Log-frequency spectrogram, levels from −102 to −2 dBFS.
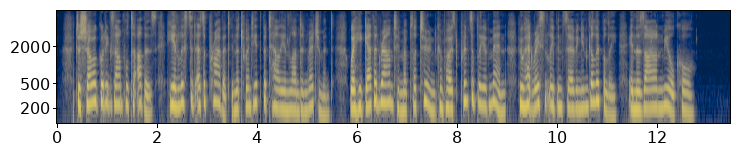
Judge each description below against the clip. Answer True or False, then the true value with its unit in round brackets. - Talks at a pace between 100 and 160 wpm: False (185 wpm)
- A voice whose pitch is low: False (210 Hz)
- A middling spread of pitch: True (3.6 semitones)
